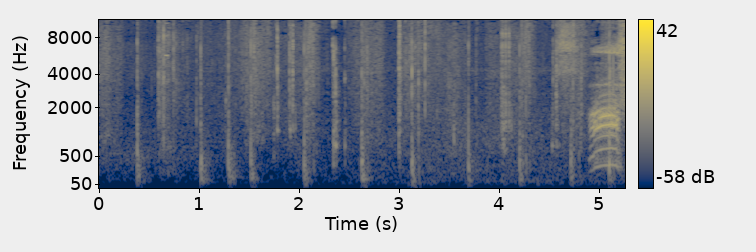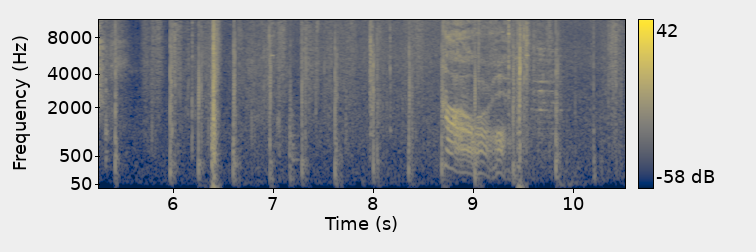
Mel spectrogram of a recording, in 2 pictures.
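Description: Heavy footsteps thud on wooden planks.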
